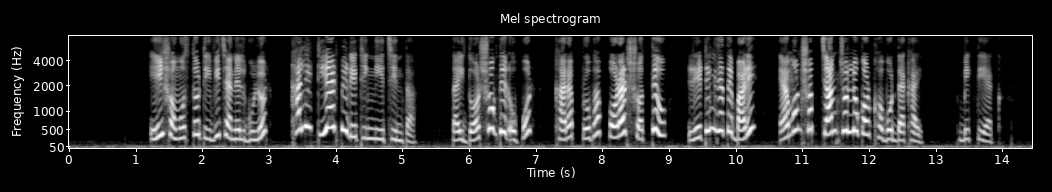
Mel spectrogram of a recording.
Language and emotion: Bengali, disgusted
